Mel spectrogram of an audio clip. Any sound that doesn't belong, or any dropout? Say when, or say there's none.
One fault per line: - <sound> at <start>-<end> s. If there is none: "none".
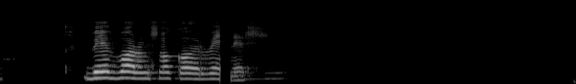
- dropout at 2.2-2.3 s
